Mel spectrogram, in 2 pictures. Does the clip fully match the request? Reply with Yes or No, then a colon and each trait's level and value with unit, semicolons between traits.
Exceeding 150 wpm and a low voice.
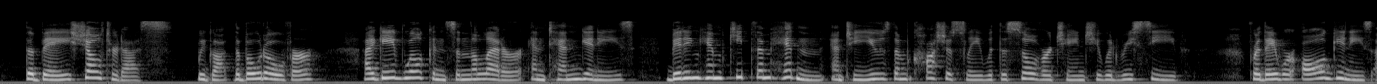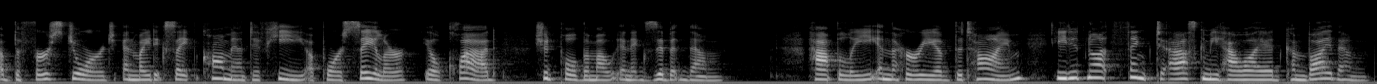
No: average, 175 wpm; high, 225 Hz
